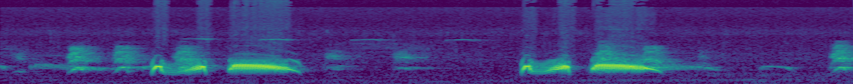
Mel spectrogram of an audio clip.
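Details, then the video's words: Spotted dove giving a lure coo meant to provoke wild doves into answering: two phrases about three seconds apart, each with short clipped introductory notes and then a long, hollow, slightly falling coo. "chim cu gáy thúc kích bổi rất xiêng gáy, tiếng gáy gọi dúp bổi nghe xong có hứng gáy theo liền"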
